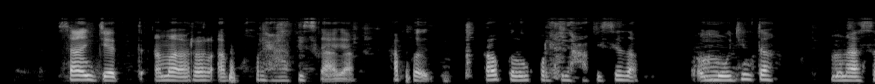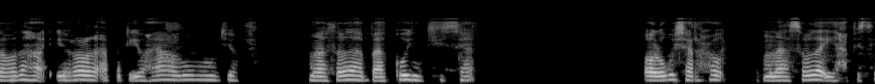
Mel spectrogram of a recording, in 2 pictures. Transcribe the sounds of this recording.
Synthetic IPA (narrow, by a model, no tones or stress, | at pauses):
sɐnt͡ʃɛt̪ɐmɐrɔːlʔɐ̰bkʰɐ̥qʊrħħɑfiːskʰɐ̰ɐ̰ja̰ː | hɐb̚kʰɐqɑlɐb̚kʰɐlɐɣʊqʊrħɪjɔħɑfiːsjɐðɐ | ʔɔ̰ːmuːt͡ʃɪnt̪ʰɐ | mʊnaːsɐβɐðɐɦɐʔijɔrɔːlɐ̰b̚kʰɐijɔwɑħjaːɐɦɐlɐɣʊmuːt͡ʃɪjɔ | mʊnaːsɐβɐðɐɦɐbaːkʰɔːjɪŋkʰiːsɐ | ɔːlɐɣʊʃɐrħɔ | mʊnaːsɐβɐðɐijɔħɑfiːsjɐ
